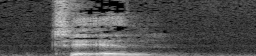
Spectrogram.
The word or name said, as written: cheel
